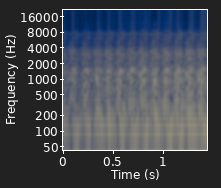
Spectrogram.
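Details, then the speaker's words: 2012 Yamaha YZF R125 with fault code 46, running on a jump pack: small single thumping unevenly at idle, tone changes when the jump pack is removed; charging system not holding voltage. "You can hear the change in the engine tone, when I take the jump pack off."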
